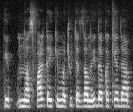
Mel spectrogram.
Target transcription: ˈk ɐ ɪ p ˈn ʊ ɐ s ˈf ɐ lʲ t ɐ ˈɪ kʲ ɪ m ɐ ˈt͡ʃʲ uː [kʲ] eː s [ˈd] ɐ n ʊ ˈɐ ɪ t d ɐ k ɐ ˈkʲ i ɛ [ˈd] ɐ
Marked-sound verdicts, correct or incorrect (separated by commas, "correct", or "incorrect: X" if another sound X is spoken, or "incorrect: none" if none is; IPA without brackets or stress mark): incorrect: tʲ, correct, correct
